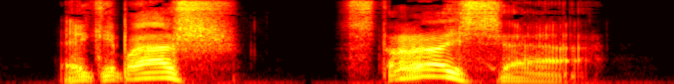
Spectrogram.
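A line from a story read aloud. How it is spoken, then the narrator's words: Two-headed roar. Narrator (Russian): взревел двуглавый Юл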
